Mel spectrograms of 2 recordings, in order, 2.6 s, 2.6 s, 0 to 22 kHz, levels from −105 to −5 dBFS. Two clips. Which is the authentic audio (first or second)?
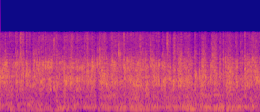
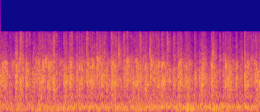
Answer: second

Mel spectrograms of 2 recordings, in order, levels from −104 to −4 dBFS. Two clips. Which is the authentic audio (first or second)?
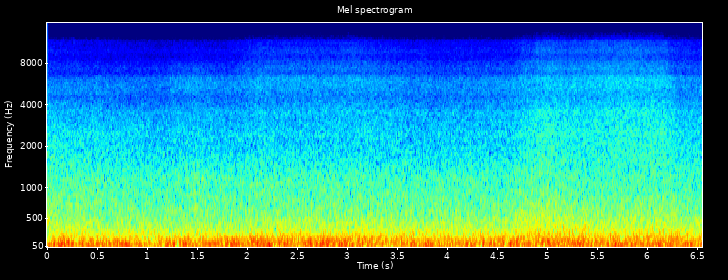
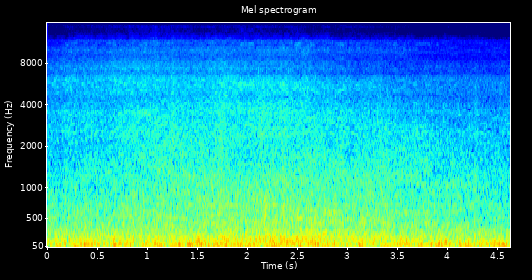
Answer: first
